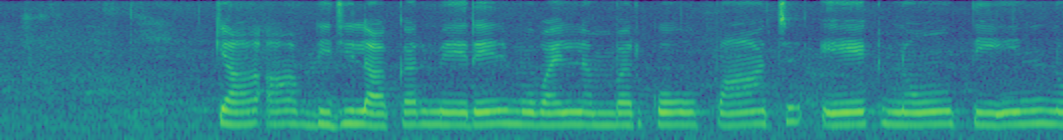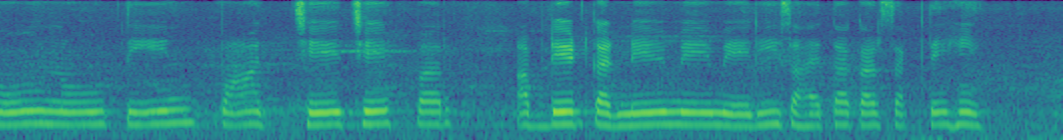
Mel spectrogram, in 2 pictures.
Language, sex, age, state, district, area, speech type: Hindi, female, 45-60, Madhya Pradesh, Harda, urban, read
